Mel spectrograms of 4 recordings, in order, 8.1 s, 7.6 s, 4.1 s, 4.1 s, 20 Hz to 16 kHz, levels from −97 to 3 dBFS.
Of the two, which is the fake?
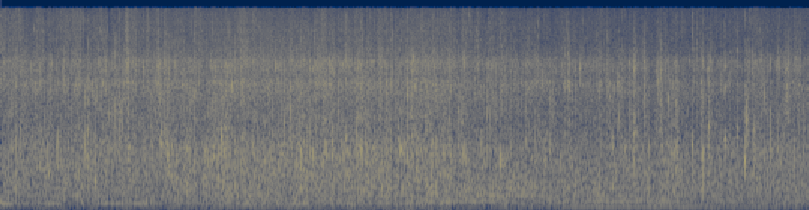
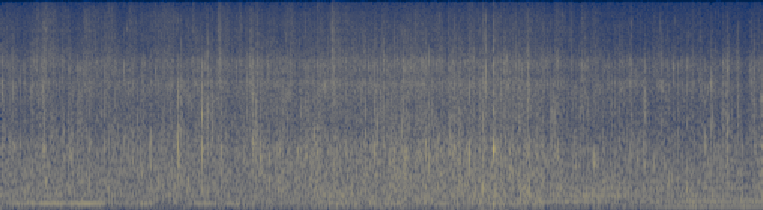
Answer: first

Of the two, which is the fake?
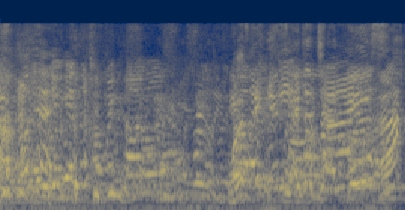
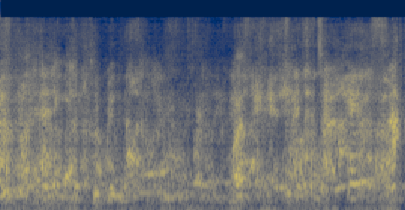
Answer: second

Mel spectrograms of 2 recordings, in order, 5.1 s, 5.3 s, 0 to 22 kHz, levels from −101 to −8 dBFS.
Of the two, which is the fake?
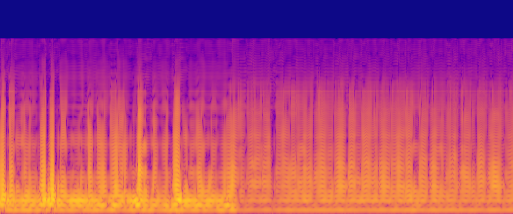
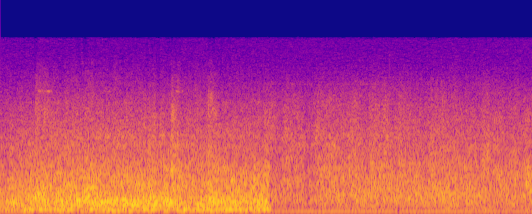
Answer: first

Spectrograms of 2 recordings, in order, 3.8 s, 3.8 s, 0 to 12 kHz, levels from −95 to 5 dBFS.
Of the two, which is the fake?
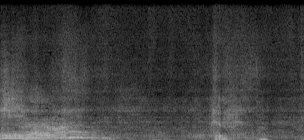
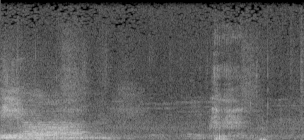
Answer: first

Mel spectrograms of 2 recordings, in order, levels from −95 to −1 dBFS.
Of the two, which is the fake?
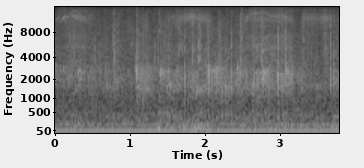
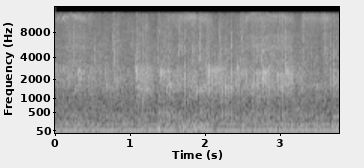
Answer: second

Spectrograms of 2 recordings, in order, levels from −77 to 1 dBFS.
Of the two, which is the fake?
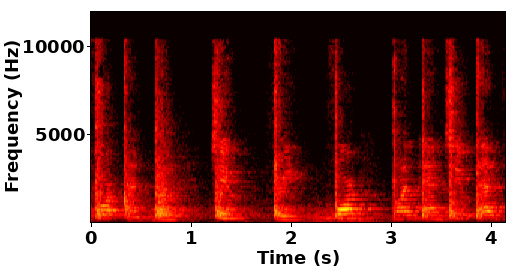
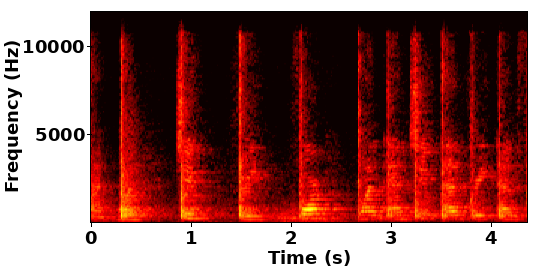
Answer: first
